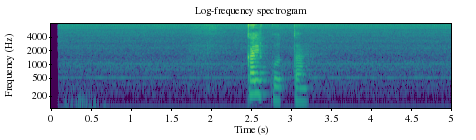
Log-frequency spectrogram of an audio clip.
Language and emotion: Russian, neutral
